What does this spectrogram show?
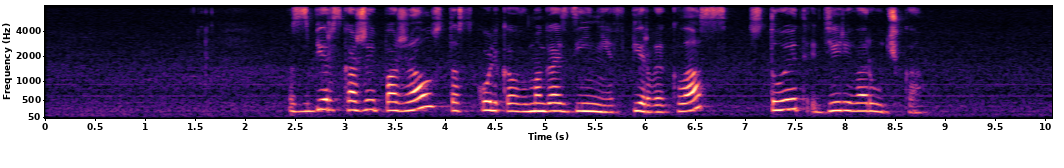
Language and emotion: Russian, neutral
